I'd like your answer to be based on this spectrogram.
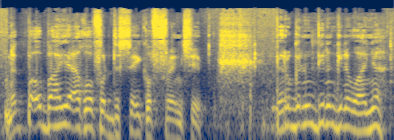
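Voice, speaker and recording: A man's voice: a little high, expressive, moderate pace, slight background noise, natural voice. A male actor playing a loyal, lovelorn young man, earnest and defensive, in a radio drama. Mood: earnest, regretful. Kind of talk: Tagalog radio drama acting.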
